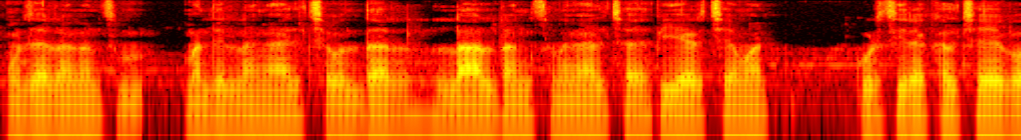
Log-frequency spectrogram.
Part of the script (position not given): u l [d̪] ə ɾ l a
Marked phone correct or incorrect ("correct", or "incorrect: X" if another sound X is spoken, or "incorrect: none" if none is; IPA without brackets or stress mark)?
correct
